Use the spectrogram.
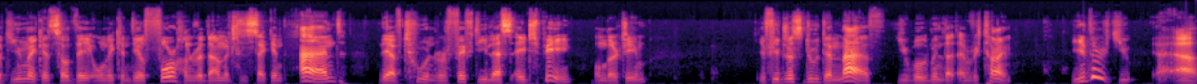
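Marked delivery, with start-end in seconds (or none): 10.7-12.0 raised voice cracking, breaking mid-phrase. A speaker explaining damage math to a player, voice cracking. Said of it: "voice crack, sorry".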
